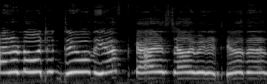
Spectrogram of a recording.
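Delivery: very loud, very high, panicked sobbing. Told they're being scammed, speaker acts out their past self: retelling own panicked crying. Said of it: "start crying and like freaking out".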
